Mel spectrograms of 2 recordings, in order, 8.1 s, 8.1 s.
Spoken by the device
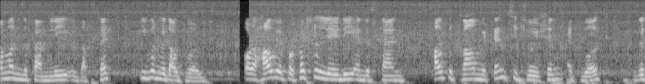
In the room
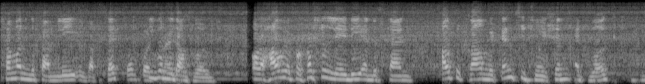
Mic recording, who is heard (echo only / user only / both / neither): both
